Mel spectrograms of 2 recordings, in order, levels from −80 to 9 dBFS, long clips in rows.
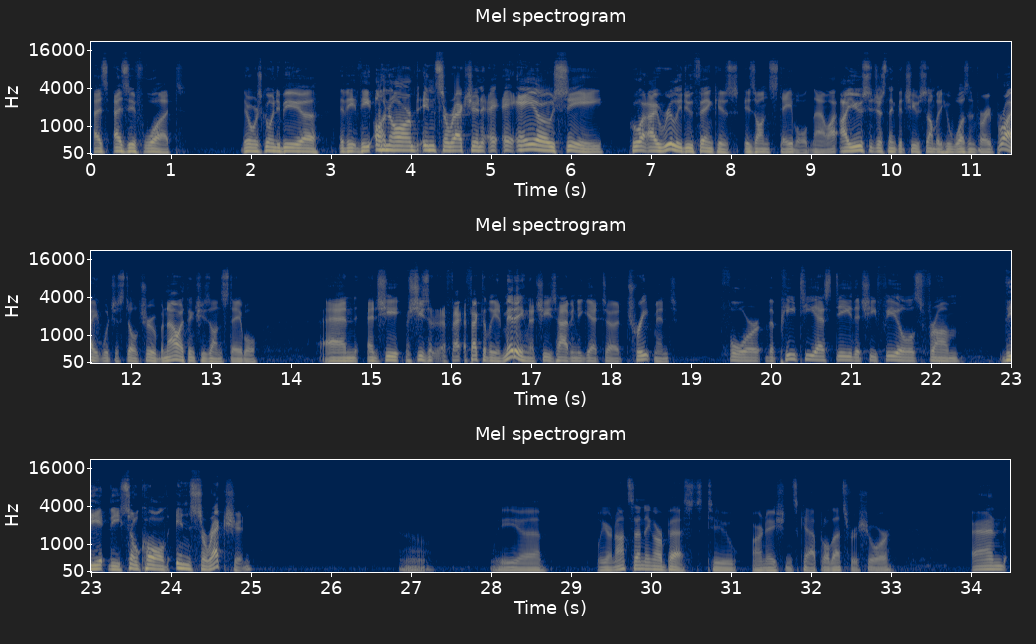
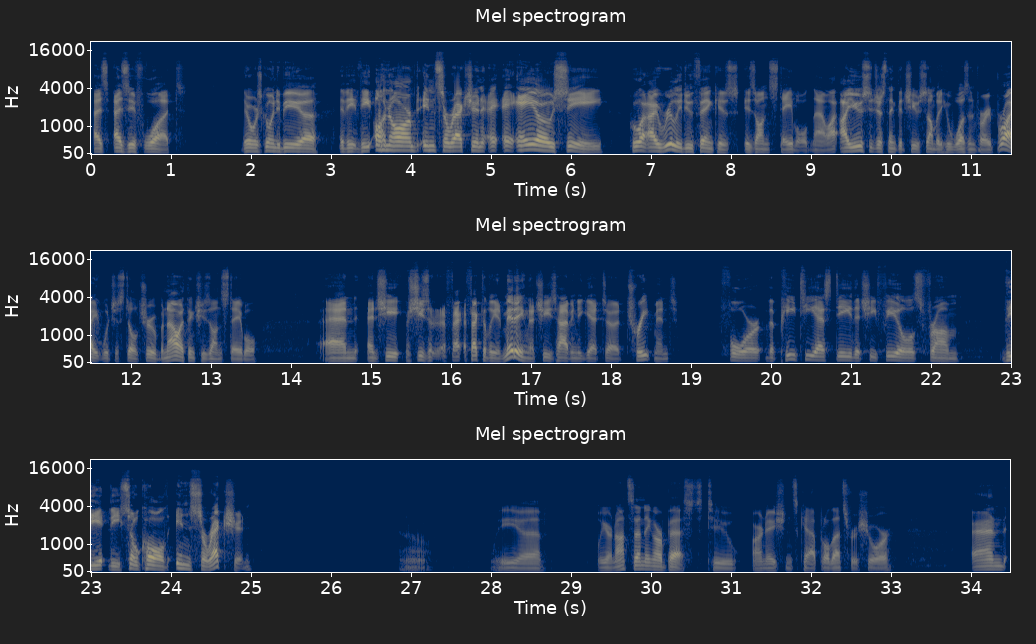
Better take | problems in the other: first | thin; somewhat; fading below 450 Hz

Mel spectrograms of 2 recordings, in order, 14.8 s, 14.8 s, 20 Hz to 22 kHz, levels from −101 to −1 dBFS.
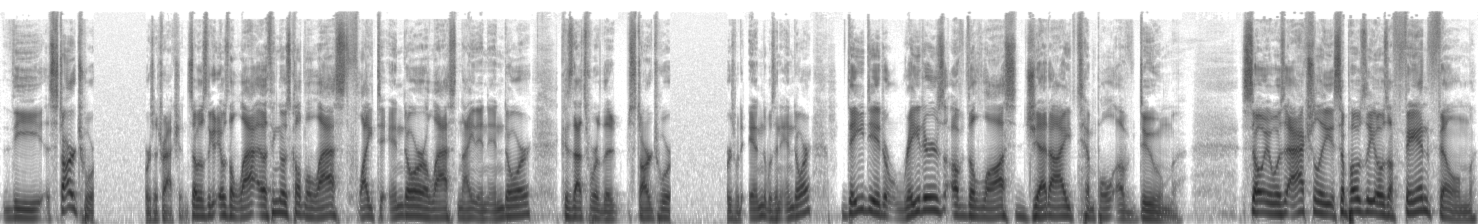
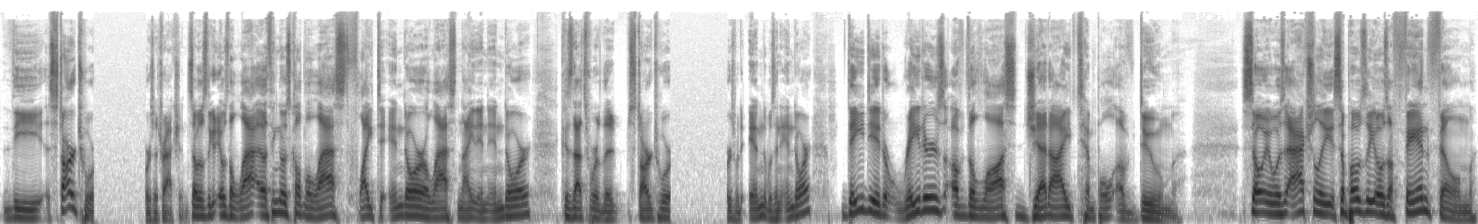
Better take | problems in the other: neither | audio freezing; at 1 s for 0.5 s and at 6.5 s for 0.5 s; the same in both

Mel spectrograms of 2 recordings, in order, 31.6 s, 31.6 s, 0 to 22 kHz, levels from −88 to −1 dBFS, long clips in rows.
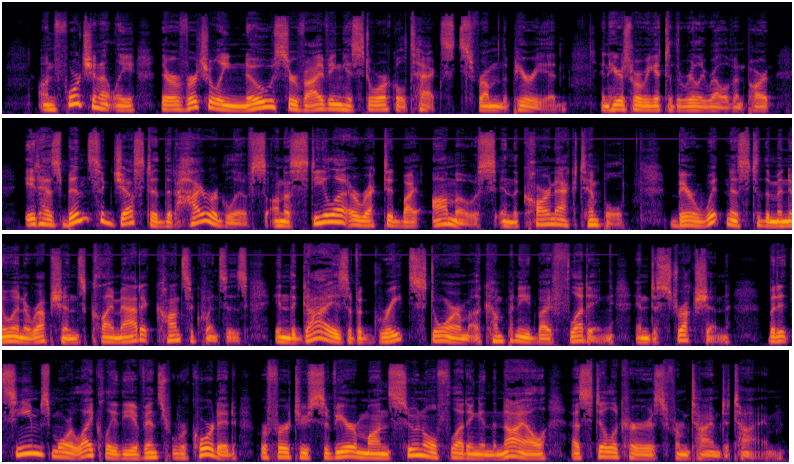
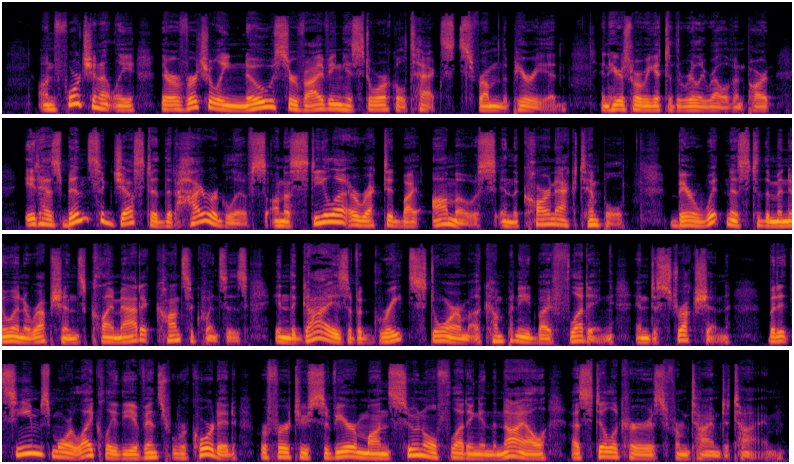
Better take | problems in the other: second | high-pitched whine; faint; from 9.5 to 22 s; 11 kHz, 35 dB below the speech

